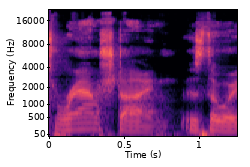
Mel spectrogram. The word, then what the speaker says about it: Ramstein: throwing stuff at the screen and because it's Ramstein is the way it's pronounced Ramstein Air Force Base and then they they screwed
